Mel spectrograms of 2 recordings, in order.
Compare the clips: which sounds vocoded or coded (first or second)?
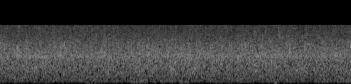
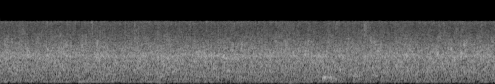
second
